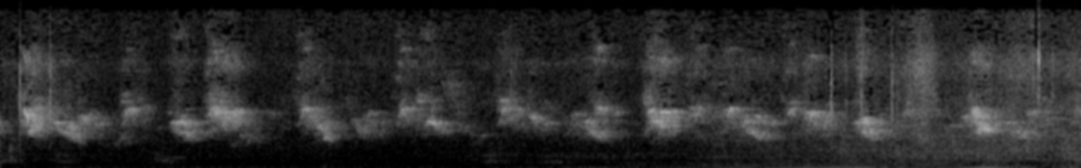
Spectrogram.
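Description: Small birds chirping, short high calls repeating about twice a second.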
